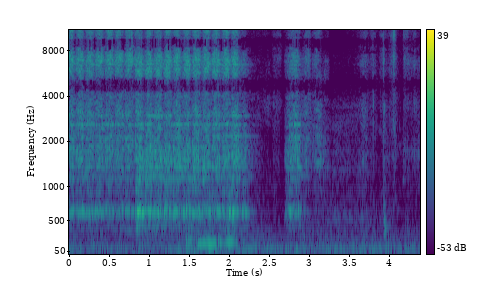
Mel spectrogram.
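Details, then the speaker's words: Hand-lapping a replacement valve into its seat with compound for about a minute on a low-mileage head of a 2008 Dodge Magnum 2.7 L V6, valve bent when the timing chain tensioner retracted: gritty back-and-forth grinding that stops and turns smooth. "I'm just going to do it for about a minute. You can hear it too. It's the grinding going on, then the grinding stops and it gets smooth."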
